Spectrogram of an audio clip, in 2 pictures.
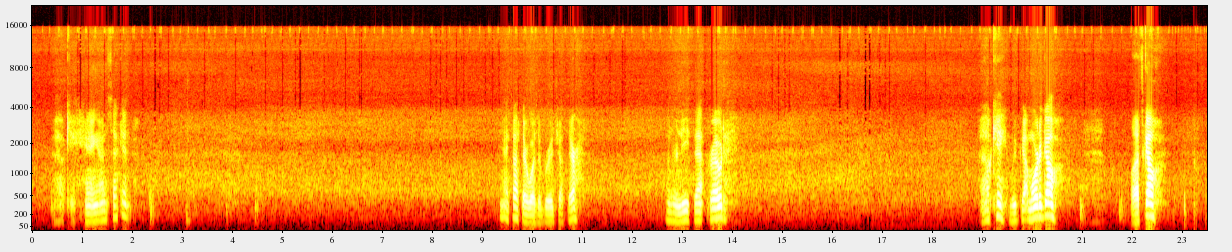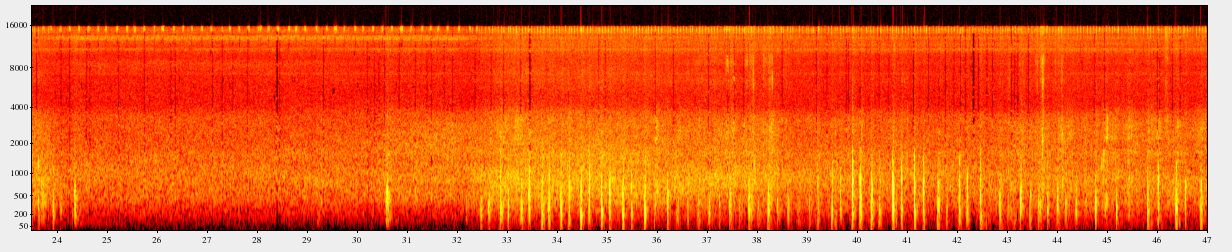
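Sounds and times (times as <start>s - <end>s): faint hiss: 0.0s - 47.0s
footsteps on wooden boardwalk: 32.4s - 47.0s.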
